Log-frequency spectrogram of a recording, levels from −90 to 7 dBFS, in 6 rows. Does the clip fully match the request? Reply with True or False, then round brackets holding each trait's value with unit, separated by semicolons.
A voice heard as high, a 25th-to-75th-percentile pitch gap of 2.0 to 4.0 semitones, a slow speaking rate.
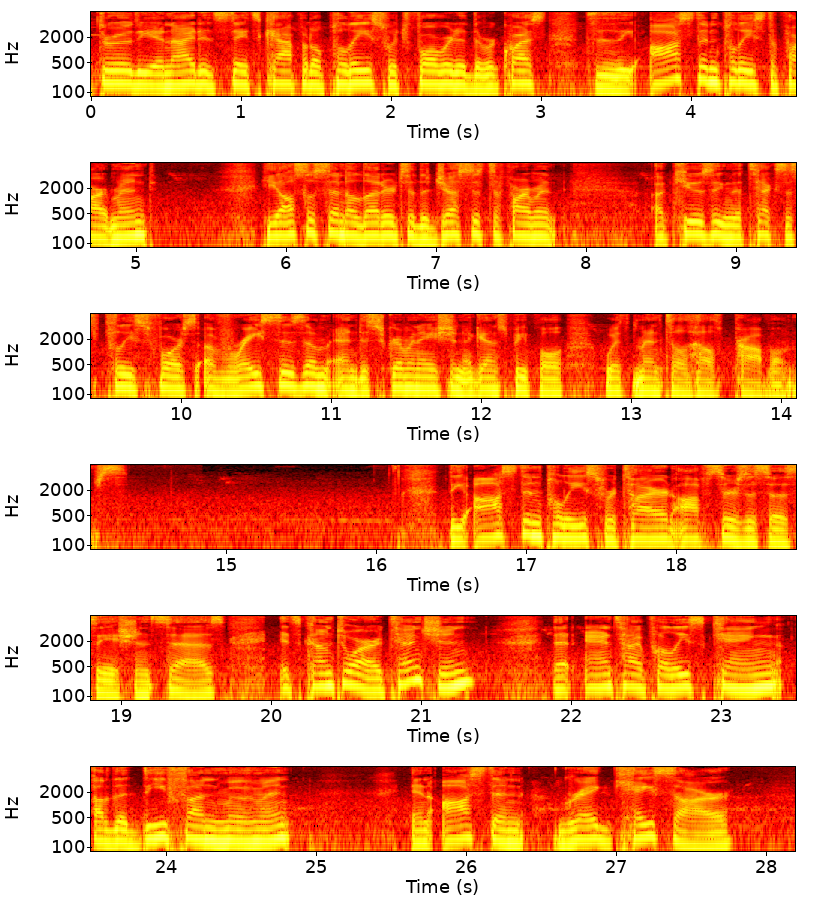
False (145 Hz; 3.6 semitones; 130 wpm)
